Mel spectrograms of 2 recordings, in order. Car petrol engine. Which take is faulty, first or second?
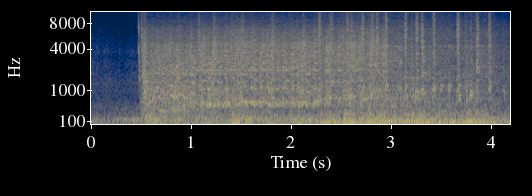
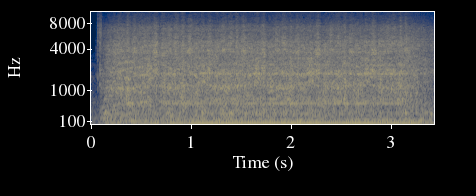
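first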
